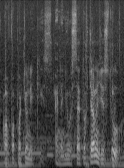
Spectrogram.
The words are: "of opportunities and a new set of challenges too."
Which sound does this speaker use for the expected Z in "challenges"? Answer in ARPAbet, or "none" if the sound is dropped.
S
